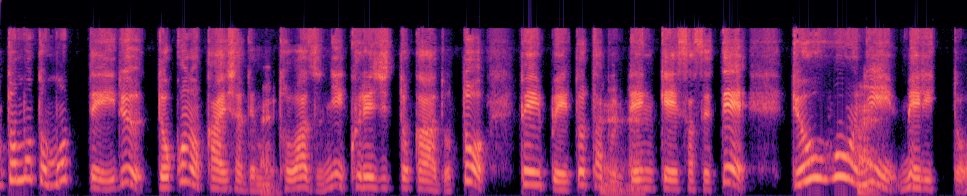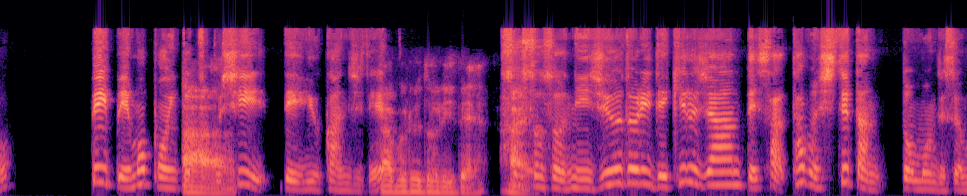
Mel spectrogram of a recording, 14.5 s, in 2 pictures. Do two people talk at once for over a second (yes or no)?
no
